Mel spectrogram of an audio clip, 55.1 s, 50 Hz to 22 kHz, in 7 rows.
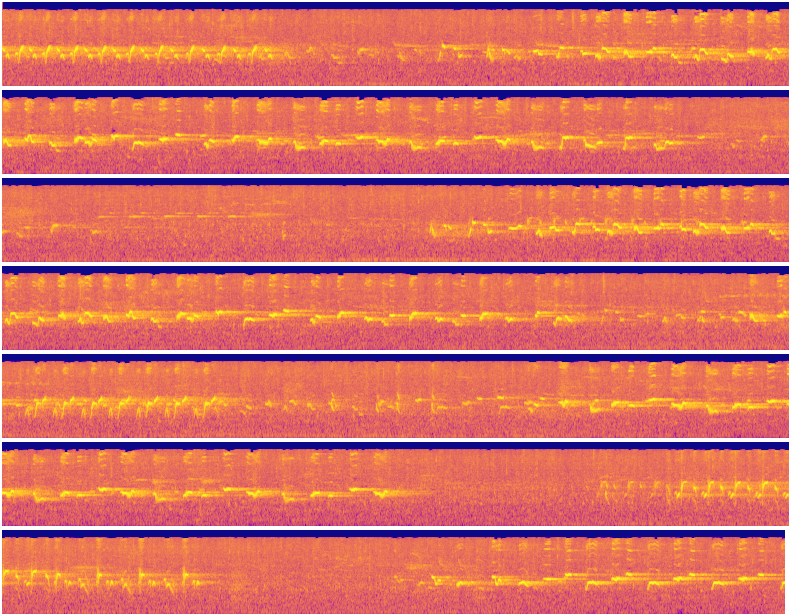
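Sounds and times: bird chattering song: 0:00.0 - 0:18.6, 0:20.0 - 0:43.3.

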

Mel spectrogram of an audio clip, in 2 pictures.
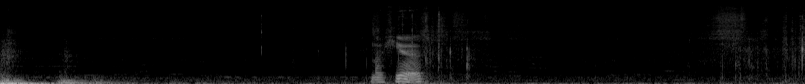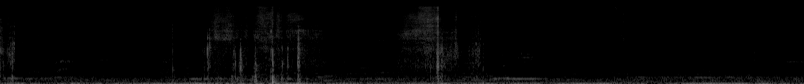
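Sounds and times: paper rustling: 0:02.9 - 0:05.0, 0:07.0 - 0:08.3, 0:10.0 - 0:11.4, 0:12.0 - 0:13.0.

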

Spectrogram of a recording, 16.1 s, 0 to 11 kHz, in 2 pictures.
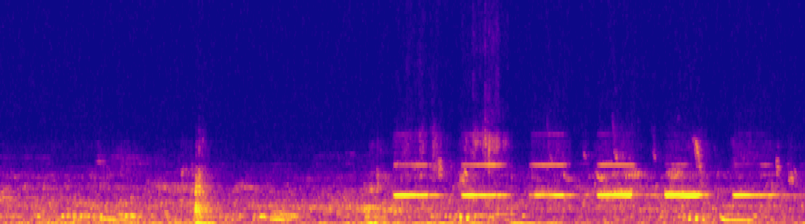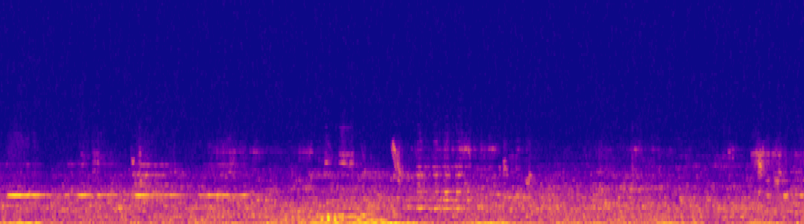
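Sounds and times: pigeons cooing: 0:00.3 - 0:03.1, 0:04.3 - 0:05.4, 0:06.7 - 0:07.8, 0:10.3 - 0:12.0.

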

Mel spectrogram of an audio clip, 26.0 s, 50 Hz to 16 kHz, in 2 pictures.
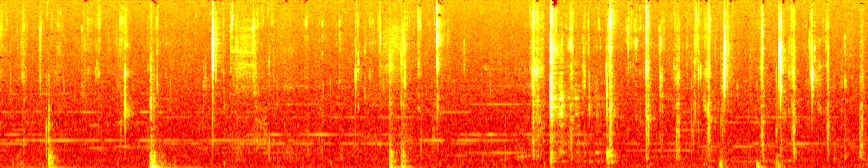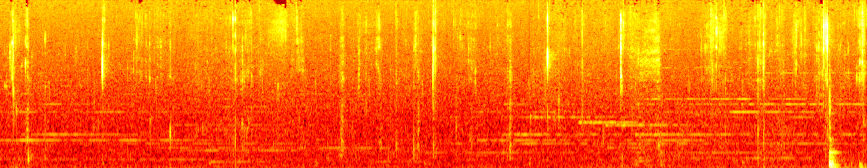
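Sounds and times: person chewing crispy food: 0:07.9 - 0:13.8, 0:14.5 - 0:26.0.

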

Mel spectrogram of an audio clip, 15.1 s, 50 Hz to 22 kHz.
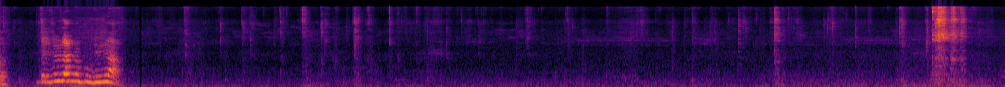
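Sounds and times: crunchy chewing: 0:02.3 - 0:14.0
spoons clicking on steel plates: 0:13.9 - 0:14.6.

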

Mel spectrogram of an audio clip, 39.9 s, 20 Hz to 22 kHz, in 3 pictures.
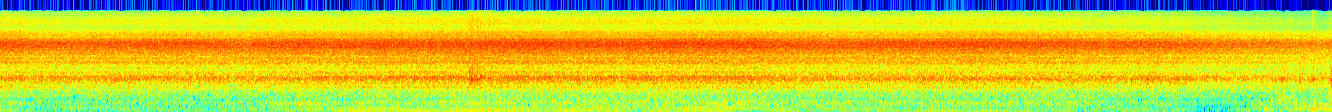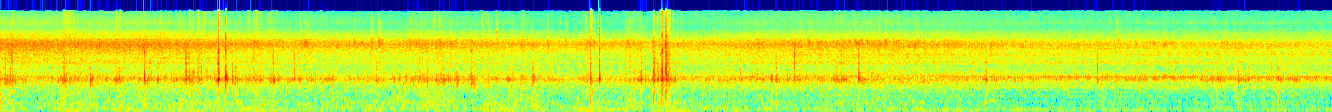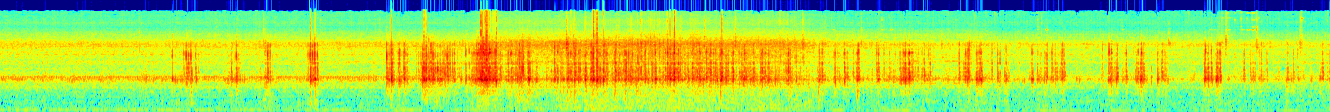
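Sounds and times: propeller engine running: 0:00.0 - 0:39.9
airframe clicks and rattles: 0:28.0 - 0:39.9.

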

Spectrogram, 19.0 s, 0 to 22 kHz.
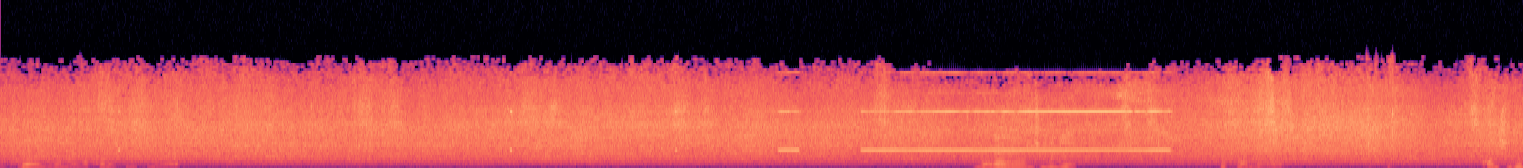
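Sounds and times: steady background hiss: 0:00.0 - 0:19.0
multimeter beeping: 0:09.7 - 0:10.0, 0:10.8 - 0:14.7.

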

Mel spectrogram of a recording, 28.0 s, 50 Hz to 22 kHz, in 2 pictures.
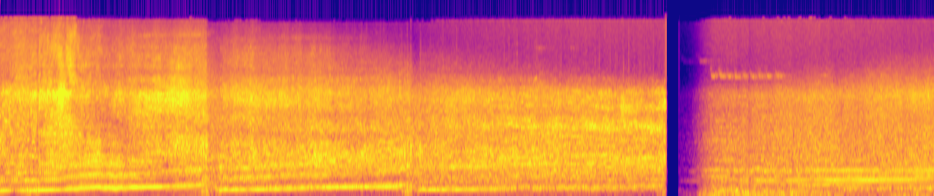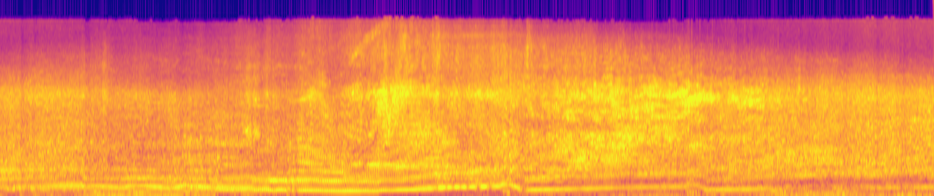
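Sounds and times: race car engine accelerating: 0:00.0 - 0:10.0, 0:11.0 - 0:28.0.

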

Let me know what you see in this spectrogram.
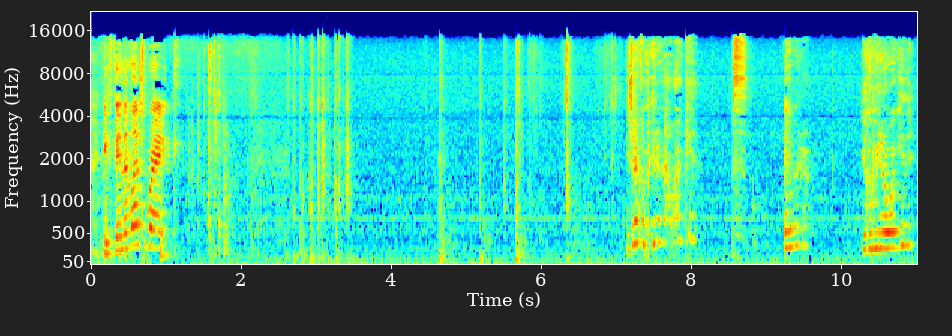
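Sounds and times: typing on a computer keyboard: 0:02.6 - 0:03.5.

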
